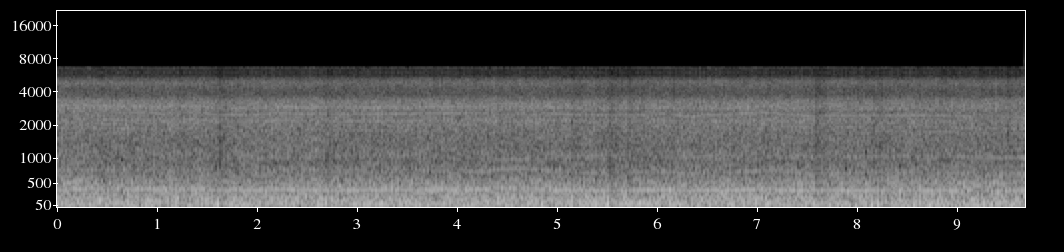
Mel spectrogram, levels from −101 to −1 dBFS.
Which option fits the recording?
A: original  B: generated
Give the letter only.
A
